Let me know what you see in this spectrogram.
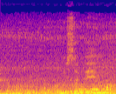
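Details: Suction machine running normally after a power-switch replacement repair: steady low motor hum and airflow noise.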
